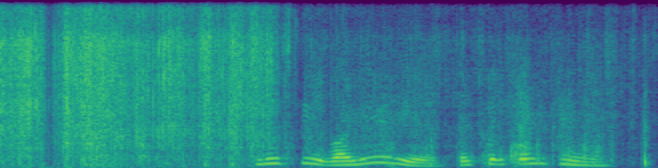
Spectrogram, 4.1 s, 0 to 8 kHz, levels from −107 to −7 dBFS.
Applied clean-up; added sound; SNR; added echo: neural mask model RNNoise.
